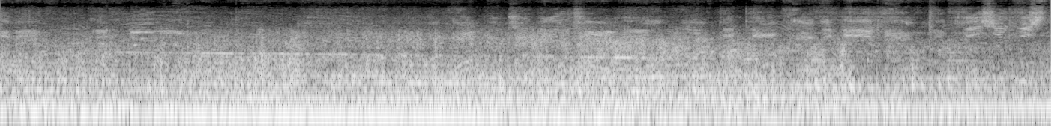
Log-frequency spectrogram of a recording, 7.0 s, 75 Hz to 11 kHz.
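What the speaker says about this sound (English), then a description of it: "the very first Grumman Avenger aircraft, the airplane that was flying directly overhead" A Grumman TBM-3 Avenger, a World War II propeller warplane, passes overhead at an airshow, a loud, steady engine drone with a low rumble that holds throughout, with a voice speaking over it.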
